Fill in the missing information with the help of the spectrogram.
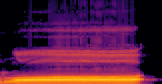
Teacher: اور را، را چونکہ حروف مستعلیہ کا حصہ تو نہیں ہے، یہ حروف مستفیلہ کا حصہ ہے، لیکن اس کے اوپر زبر ہے، زبر کی وجہ سے را کو ہم پر پڑھیں گے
